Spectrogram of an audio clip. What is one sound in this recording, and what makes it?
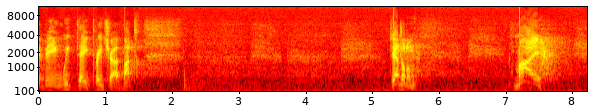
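An elderly man speaks theatrically, in a room with some echo.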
